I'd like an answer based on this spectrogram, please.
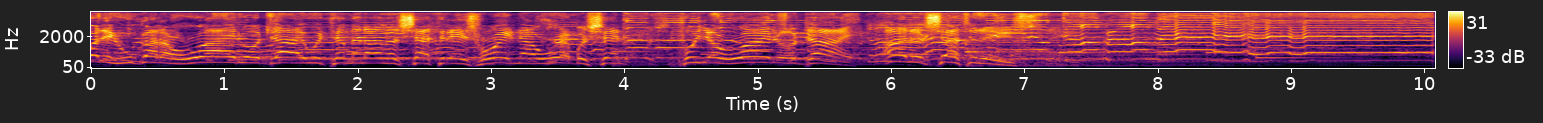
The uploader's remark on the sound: Live audio recording of my set at island saturdays on Saturday Nov 5th.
